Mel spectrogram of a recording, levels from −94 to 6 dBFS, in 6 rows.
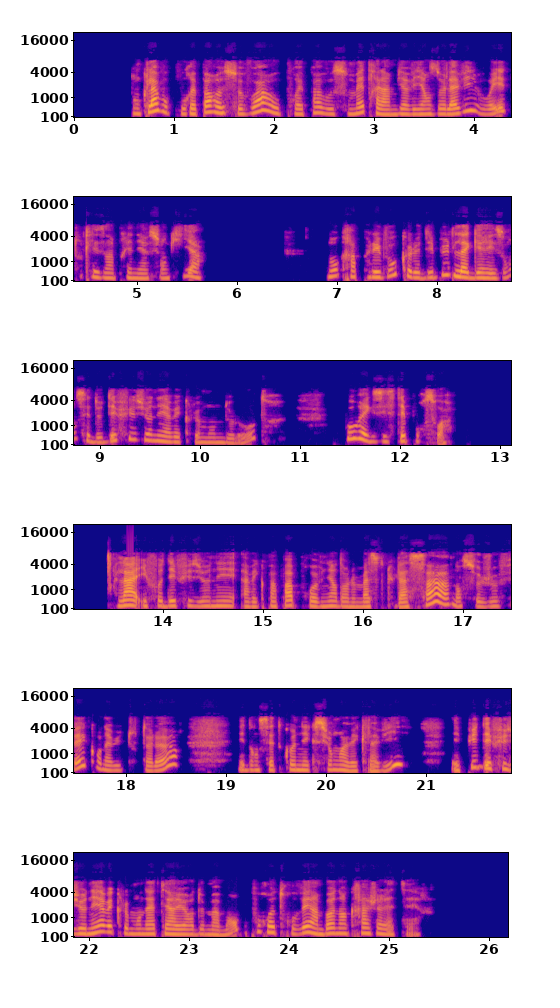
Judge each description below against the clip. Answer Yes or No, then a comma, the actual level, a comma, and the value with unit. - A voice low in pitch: No, high, 210 Hz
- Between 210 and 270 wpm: Yes, average, 215 wpm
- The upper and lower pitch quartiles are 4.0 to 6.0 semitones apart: Yes, average, 4.4 semitones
